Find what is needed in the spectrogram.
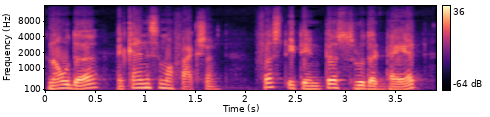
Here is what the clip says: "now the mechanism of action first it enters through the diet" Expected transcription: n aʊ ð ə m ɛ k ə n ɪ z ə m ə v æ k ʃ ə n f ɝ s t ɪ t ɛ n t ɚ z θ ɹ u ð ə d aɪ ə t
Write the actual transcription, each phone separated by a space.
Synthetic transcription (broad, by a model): n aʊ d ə m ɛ k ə n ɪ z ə m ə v æ k ʃ ə n f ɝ s t ɪ t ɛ n t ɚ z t ɹ u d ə d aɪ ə t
